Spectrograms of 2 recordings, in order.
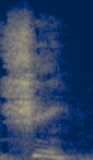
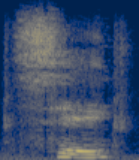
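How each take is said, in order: First: The word starts with a hushing sh sound. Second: The word starts with a plain s sound. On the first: The speaker calls it right. "sino decimos she" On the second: The speaker calls it wrong. "Nosotros no decimos se"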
